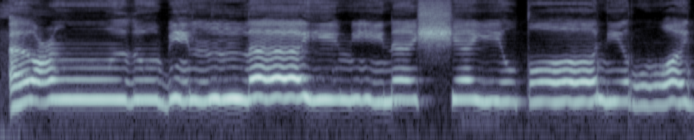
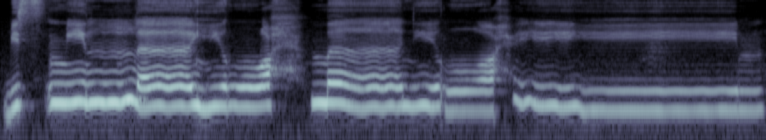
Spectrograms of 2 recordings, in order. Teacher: Untuk irama nahawan ada 3 ya rumus nada seperti biasa. Nada satunya nada naik, keduanya datar, ketiganya turun.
